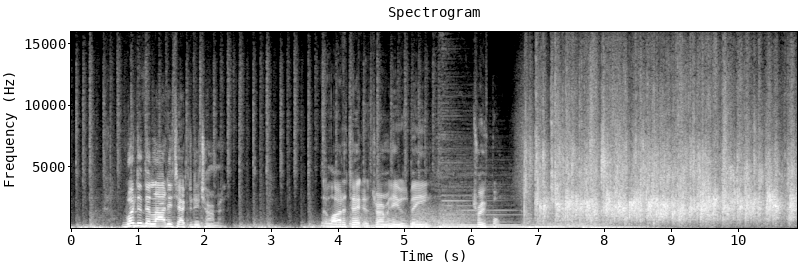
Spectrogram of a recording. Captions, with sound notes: What did the lie detector determine? The lie detector determined he was being... -truthful. -[audience applauds]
